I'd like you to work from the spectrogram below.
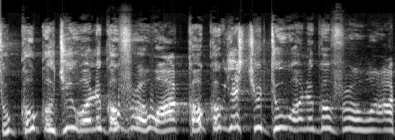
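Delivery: very high, loud, cute voice. Speaker recalling talking to the family dog, in a cute little doggy voice. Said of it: "I had a cute little doggy voice".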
